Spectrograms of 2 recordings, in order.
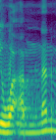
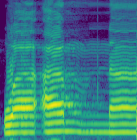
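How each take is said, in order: First: The word ends with an n sound. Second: The word ends with a long a vowel. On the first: The reading continues without stopping. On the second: The reader stops at this word.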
